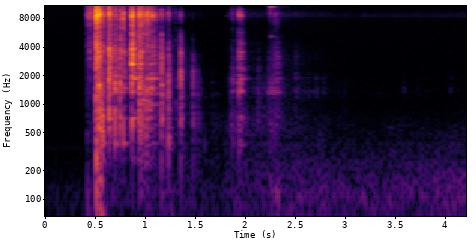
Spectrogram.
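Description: A slingshot shot striking its target: a sudden loud crack that breaks into a clattering rattle for about a second, then two lighter clicks.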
